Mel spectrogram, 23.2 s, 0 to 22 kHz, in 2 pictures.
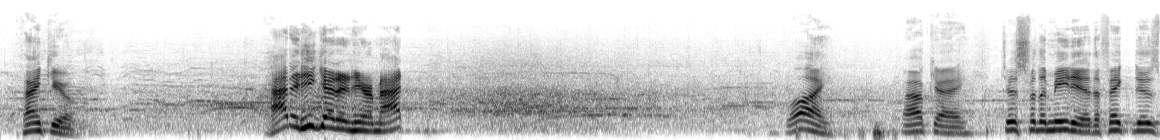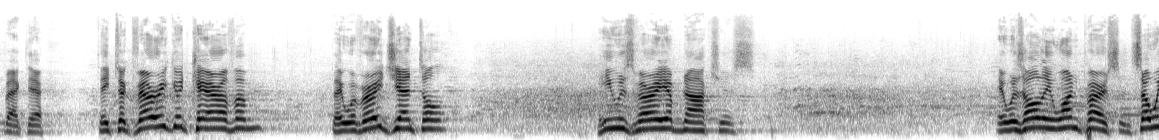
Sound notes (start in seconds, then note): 16.2 laughter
